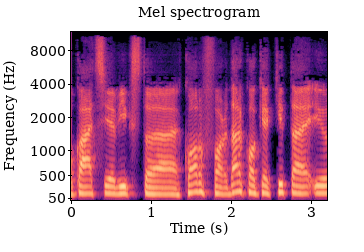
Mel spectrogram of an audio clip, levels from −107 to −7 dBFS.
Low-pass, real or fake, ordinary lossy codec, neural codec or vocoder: 10.8 kHz; fake; MP3, 48 kbps; codec, 24 kHz, 0.5 kbps, DualCodec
